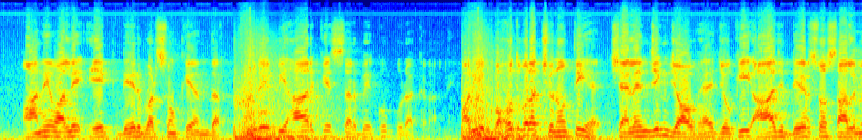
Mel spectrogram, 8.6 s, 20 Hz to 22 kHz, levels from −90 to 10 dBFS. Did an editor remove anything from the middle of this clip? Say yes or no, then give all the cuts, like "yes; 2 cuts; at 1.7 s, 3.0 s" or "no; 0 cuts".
no; 0 cuts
